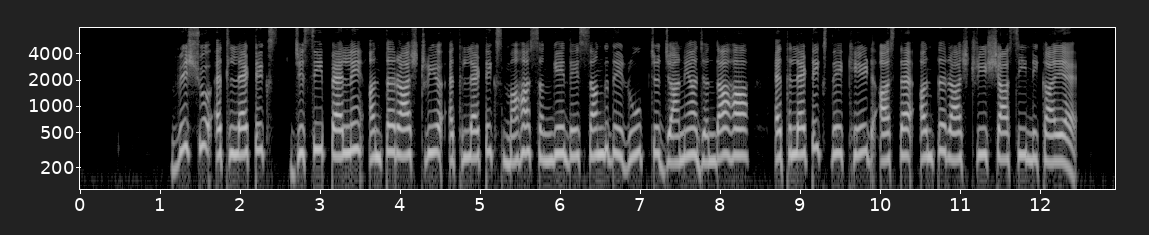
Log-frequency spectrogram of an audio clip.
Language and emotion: Dogri, neutral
